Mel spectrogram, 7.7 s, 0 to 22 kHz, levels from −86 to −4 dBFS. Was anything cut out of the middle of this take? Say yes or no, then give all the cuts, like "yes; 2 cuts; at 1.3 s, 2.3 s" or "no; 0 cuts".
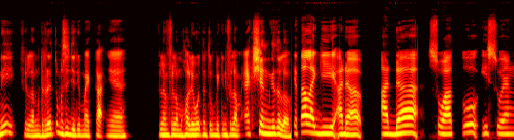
yes; 1 cut; at 4.4 s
